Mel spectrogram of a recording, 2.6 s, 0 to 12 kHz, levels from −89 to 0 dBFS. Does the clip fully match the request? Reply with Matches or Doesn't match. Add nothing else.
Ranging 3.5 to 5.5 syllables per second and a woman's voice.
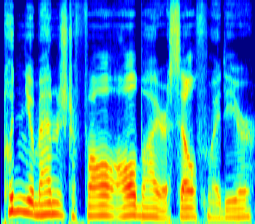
Doesn't match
